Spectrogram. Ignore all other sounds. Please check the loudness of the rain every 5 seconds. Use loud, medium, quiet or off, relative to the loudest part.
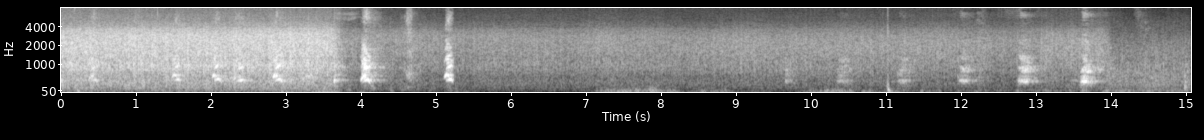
loud, quiet, quiet.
